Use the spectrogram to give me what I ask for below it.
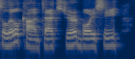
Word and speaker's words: Boise: So yeah, I live here in Boise. Good correction on the way to pronounce that. Well done on that.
